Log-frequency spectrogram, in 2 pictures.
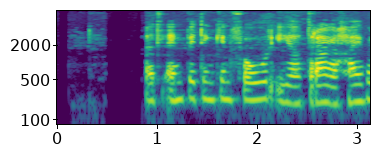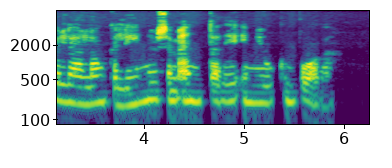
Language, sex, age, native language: Icelandic, female, 30-39, Icelandic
